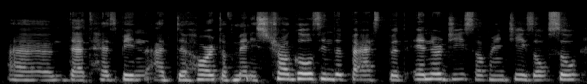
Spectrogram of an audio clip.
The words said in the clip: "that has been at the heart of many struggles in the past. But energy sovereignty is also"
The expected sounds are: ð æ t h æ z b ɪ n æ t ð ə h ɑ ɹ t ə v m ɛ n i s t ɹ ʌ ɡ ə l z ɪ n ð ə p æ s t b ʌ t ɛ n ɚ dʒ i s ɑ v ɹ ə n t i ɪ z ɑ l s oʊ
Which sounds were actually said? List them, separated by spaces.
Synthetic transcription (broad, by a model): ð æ t h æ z b ɪ n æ t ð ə h ɑ ɹ t ə v m ɛ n i s t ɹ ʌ ɡ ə l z ɪ n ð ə p æ s t b ʌ t ɛ n ɚ dʒ i s ɑ v ɹ ə n t i ɪ z ɑ l s oʊ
